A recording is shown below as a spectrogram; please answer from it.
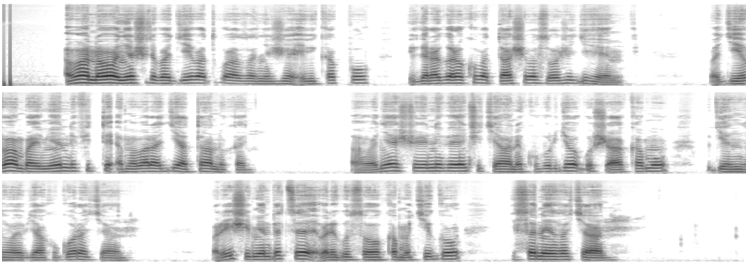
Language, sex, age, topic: Kinyarwanda, male, 18-24, education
